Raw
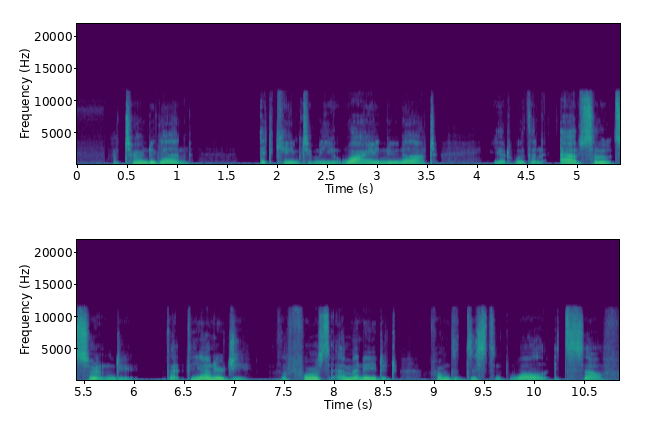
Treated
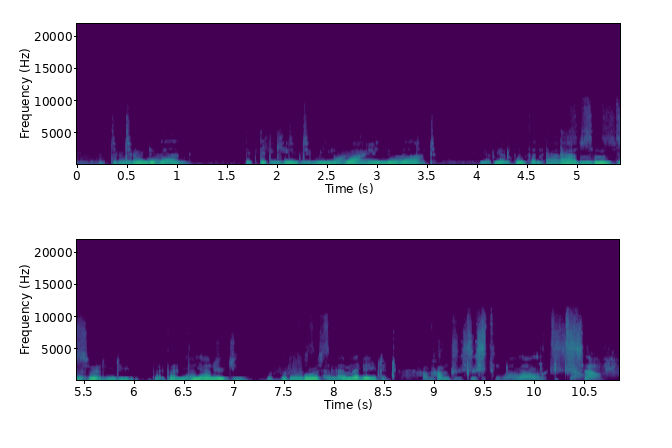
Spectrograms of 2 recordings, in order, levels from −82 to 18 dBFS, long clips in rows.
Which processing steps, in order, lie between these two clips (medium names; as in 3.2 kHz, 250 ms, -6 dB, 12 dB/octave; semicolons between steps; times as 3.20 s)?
reverb removal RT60 1.7 s; in parallel at -2 dB: compression, threshold -26 dBFS, peak gain reduction 13 dB; on the sum: band-pass sweep 300 Hz -> 1.9 kHz, 7.76–9.49 s; vibrato 2 Hz 9.5 cents; pre-echo 145 ms -12 dB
